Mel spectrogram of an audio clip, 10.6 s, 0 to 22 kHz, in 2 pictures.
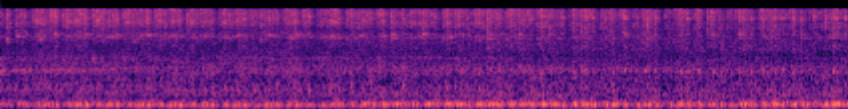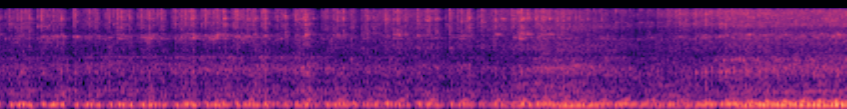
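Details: Mercedes G55 after Kleemann supercharger install: uneven, hunting idle with a faint hiss over the low rumble; rough idle caused by vacuum line leak.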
